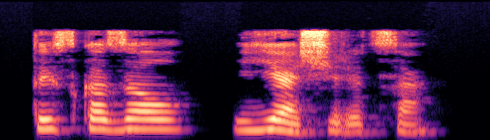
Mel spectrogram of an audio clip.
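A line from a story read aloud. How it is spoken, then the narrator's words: Slow deliberate speech. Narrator (Russian): медленно проговорил он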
